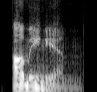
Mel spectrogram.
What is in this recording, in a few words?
"Armenian", British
